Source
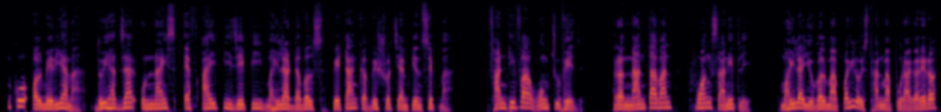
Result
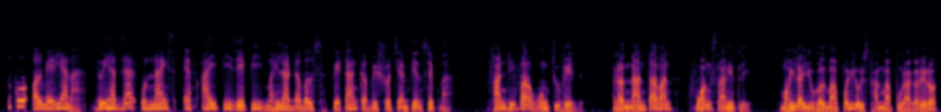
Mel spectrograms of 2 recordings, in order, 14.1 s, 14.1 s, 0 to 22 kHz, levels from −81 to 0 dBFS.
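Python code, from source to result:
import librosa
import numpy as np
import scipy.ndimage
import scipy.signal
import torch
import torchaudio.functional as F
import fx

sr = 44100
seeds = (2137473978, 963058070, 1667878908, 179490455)

y = fx.pitch_glide(x, sr, semitones=-7.0, runs='starting unshifted')
y = fx.spacing_loss(y, sr, db_at_10k=44)
y = F.gain(torch.from_numpy(y), 9.0).numpy()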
